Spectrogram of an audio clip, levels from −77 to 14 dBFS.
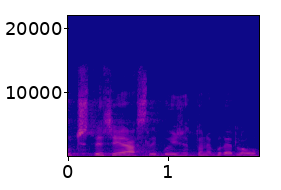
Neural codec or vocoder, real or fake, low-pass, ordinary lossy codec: none; real; 14.4 kHz; Opus, 64 kbps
